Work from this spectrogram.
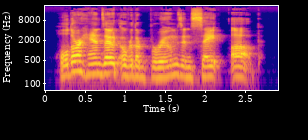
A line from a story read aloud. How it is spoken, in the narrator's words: Yusuke grumbled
